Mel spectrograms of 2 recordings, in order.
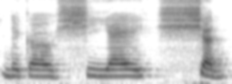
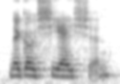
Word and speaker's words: negotiation: the noun negotiation negotiation so one thing that some Learners struggle with is that t i o n ending and sometimes they want to pronounce it as ton or seon but in this case negotiation it's a sh in this word negotiation that's right and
